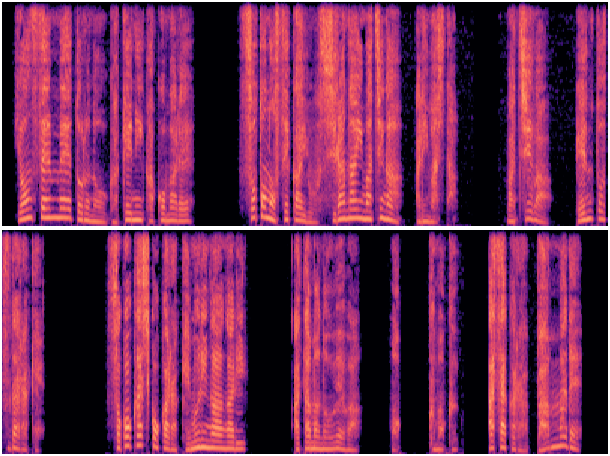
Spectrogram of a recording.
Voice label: female japanese voice over narrative

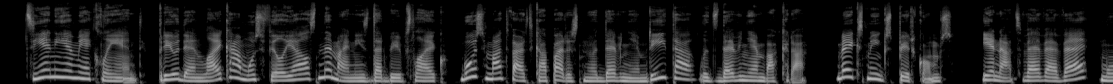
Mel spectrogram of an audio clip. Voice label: female latvian voice over narrative

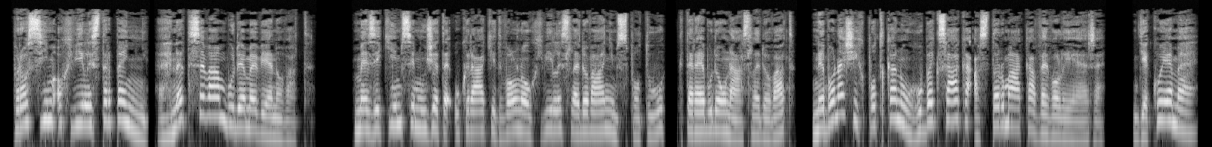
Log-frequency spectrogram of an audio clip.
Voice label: female czech voice over sales

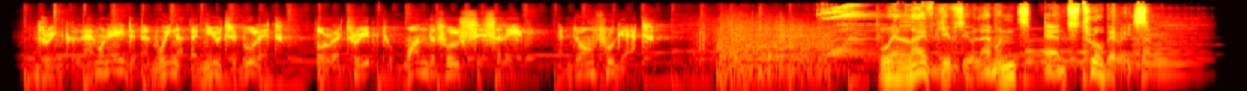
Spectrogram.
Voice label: male romanian voice over talent english

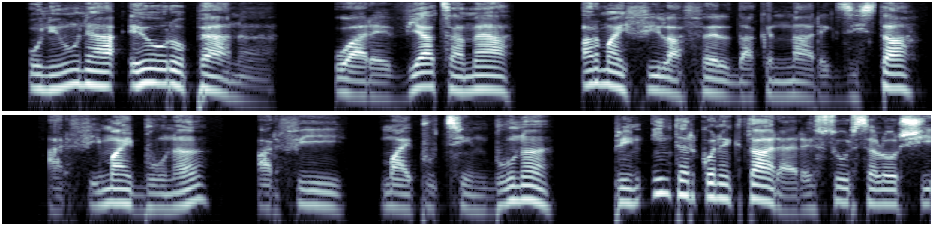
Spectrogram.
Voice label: male romanian voice over narrative

